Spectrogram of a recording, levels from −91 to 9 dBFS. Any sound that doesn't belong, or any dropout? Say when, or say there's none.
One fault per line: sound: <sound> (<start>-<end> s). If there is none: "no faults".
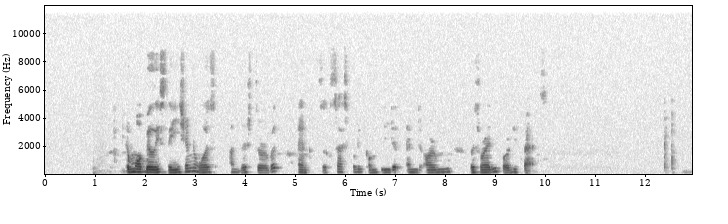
no faults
